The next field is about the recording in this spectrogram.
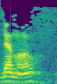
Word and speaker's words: Tummo: It's spelled T-U-M-M-O. It's pronounced Dumo because the D is only the letter T, substantialized, and it refers to the heat that you develop in your tum.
